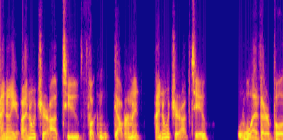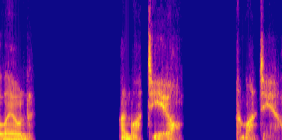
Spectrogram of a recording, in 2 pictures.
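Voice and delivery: deep, suspicious, accusing voice. Ranting at the government about the weather balloon: deep voice. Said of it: "your voice went so deep".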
